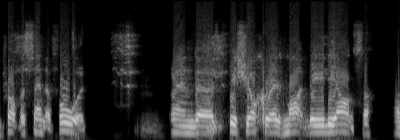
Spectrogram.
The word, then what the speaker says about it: Gyökeres: Those two strikers were Yeah, Arsenal got Gyökeres. Gyökeres, that's it.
